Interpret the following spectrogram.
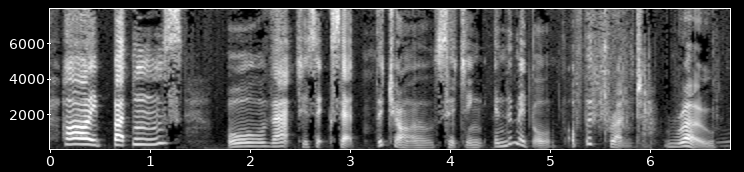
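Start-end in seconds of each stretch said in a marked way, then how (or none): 0.1-1.2 high, slow chorused reply; a hint of a crowd of kids calling back; children's shout. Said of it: "all the children would shout back".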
